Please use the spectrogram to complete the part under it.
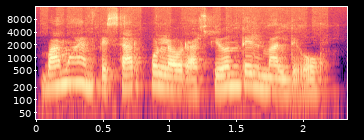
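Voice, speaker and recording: Mellow-voiced woman telling stories. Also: medium pitch, fast. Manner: animated, acts out relatives' voices in quotes. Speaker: interviewee. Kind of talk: personal storytelling.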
